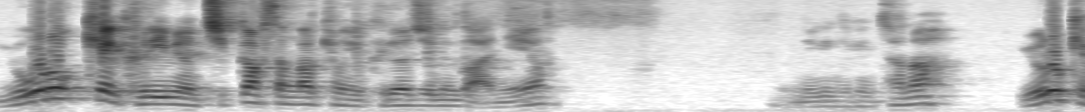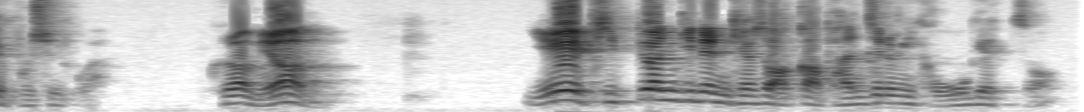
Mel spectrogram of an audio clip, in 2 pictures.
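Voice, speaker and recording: A man teaching a high school math lesson, often asking the class questions and then answering them himself. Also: big pitch swings, a little fast.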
